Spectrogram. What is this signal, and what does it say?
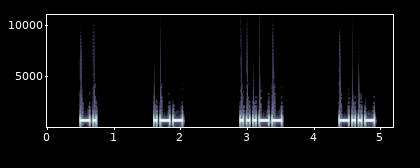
Morse code, heard as a keyed tone, about 25 wpm, spaced as for 9 wpm, 700 Hz. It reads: NW3X
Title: USA Call Signs - 4 Characters - 6x Character Spacing - 25wpm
